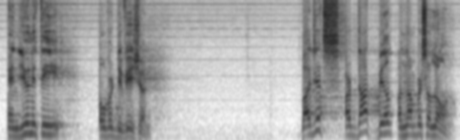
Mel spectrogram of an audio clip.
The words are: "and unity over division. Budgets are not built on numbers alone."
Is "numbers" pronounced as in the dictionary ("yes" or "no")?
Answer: no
